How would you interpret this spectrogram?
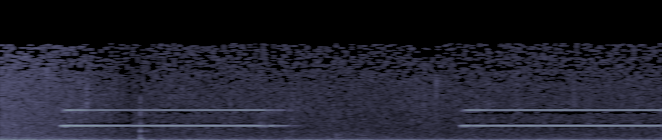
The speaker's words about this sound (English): And then the washing machine is beeping hysterically. And you have to get up and turn it off because otherwise it really annoys you. And now when I want you to beep to demonstrate, there you go.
